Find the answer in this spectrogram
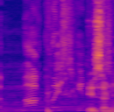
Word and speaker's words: Marquis: is just the British pronunciation. They're wrong. It's Marquis.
